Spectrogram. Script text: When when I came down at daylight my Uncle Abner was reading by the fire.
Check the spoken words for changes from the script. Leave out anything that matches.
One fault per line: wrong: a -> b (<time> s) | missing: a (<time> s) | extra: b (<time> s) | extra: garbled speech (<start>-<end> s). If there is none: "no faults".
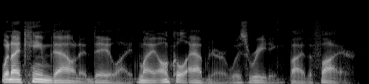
missing: when (0.1 s)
